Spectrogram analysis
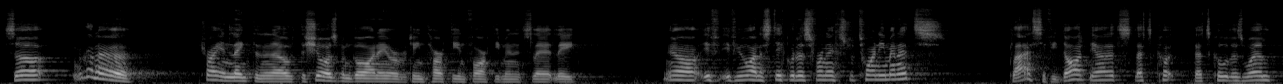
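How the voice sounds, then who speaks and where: A man's voice: high-pitched, expressive, a little fast, in a large hall. Laid-back man hosting a show. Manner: laid-back, self-deprecating, rambling with restarts. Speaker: radio-style show host. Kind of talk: casual rambling show patter.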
